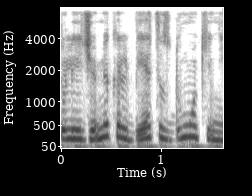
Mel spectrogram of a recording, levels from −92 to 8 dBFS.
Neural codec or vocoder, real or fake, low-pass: none; real; 7.2 kHz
